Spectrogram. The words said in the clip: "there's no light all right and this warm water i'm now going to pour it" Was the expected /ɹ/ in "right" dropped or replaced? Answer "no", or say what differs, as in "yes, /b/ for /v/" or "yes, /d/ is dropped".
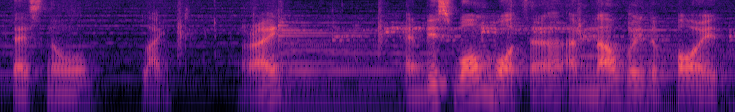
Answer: no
